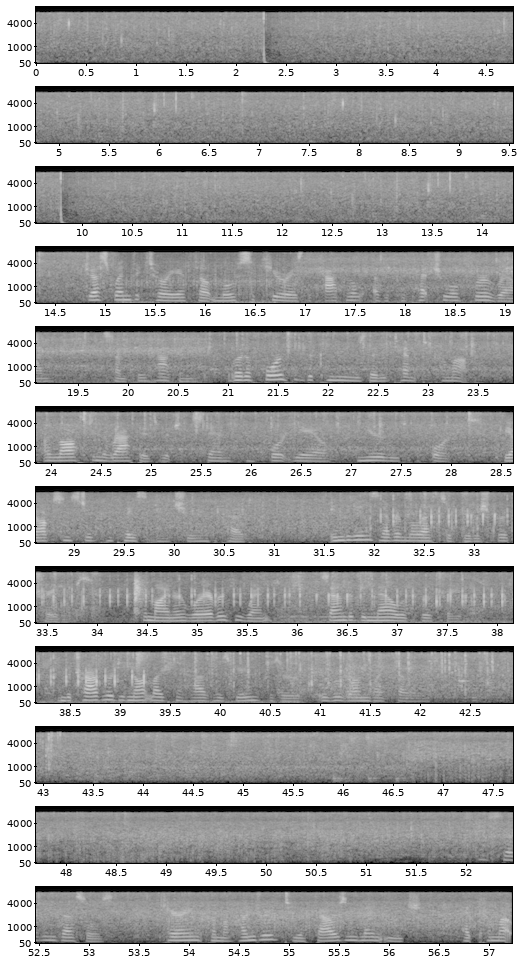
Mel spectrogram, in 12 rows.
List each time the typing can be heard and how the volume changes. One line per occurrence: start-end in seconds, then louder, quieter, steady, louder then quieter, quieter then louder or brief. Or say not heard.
32.0-43.2 steady.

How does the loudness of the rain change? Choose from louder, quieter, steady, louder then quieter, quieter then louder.
steady.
